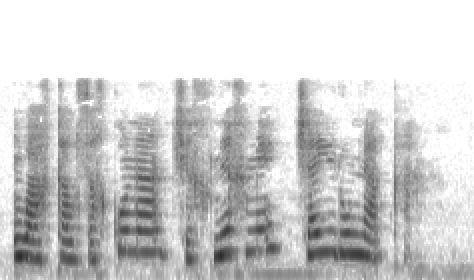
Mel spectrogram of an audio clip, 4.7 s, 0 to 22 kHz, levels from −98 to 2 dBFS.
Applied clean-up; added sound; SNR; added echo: none; none; none; none.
